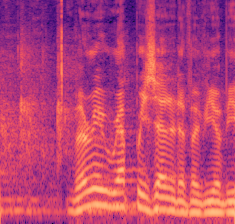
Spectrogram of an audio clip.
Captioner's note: cheers and applause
